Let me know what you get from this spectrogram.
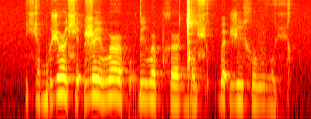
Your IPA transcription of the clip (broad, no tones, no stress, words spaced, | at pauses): çæ̤buʒə˞ɕeʔ ʐe βə˞po̰ ɗiβə˞pxə˞ ɡ͡ǀoɕo̰ʔɓɛʔ ʒixu vo̤ç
